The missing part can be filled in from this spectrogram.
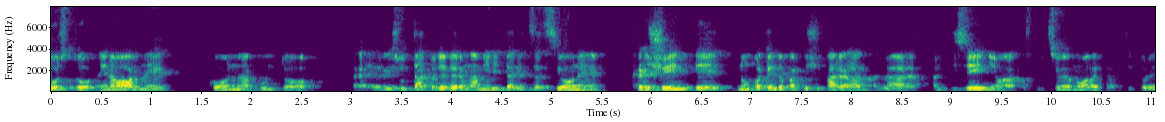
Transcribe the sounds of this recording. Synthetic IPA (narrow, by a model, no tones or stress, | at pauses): ost̪oʔenɔrme | konapːunt̪o | ilrːizult̪aːt̪od̪iaveːɾeunamilit̪aɾid̪zːat̪sːjoːne | kɾeʃɛnt̪enompot̪ɛnd̪opart̪et͡ʃipaːɾealaalːaːld̪izeɲːoalakost̪ɾut̪sːjoːnenwɔːvaed̪nt̪et̪ːuːɾe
